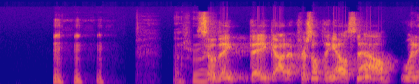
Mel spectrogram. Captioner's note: laughing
